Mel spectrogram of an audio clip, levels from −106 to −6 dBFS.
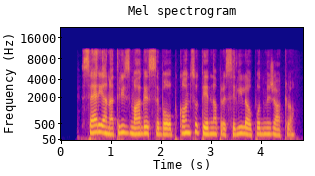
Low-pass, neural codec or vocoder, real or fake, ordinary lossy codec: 10.8 kHz; codec, 24 kHz, 3 kbps, HILCodec; fake; MP3, 96 kbps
